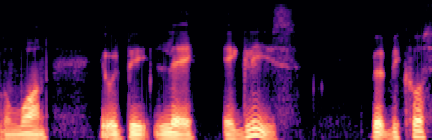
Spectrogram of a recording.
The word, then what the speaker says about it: les églises: of the equal sign, but when we pronounce it, we pronounce a little z in front of the e. Les églises.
